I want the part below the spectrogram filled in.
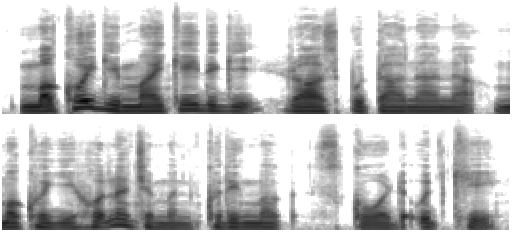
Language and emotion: Manipuri, neutral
